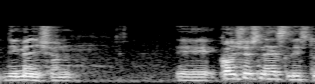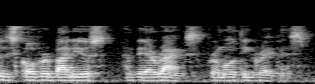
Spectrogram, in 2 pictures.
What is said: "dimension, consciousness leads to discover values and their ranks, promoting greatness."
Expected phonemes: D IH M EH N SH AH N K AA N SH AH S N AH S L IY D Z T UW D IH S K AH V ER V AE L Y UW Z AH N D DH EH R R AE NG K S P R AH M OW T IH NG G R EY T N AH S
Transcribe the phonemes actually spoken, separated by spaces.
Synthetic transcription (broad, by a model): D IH M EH N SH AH N K AA N SH AH S N AH S L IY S T UW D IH S K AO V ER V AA L Y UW S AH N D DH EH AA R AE NG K S P R AH M OW T IH NG G R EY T N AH S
